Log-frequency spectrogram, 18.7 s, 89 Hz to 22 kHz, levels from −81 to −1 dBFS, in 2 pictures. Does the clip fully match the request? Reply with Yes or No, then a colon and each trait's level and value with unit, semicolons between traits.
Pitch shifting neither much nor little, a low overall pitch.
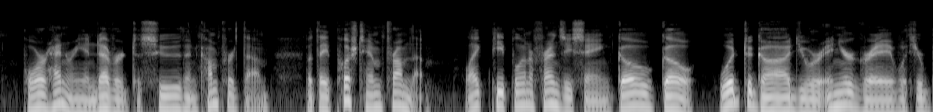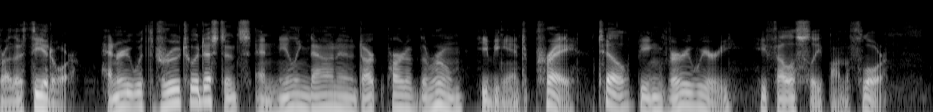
Yes: average, 4.3 semitones; low, 100 Hz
